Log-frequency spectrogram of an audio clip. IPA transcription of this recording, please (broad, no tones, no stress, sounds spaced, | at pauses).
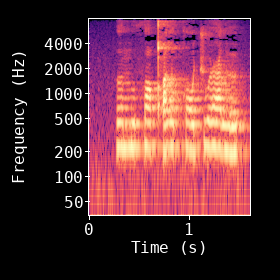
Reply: ə n̪ u θ ɔ qʼ ə l ə k ɔ t͡ʃ u ʕ ɐ l ø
